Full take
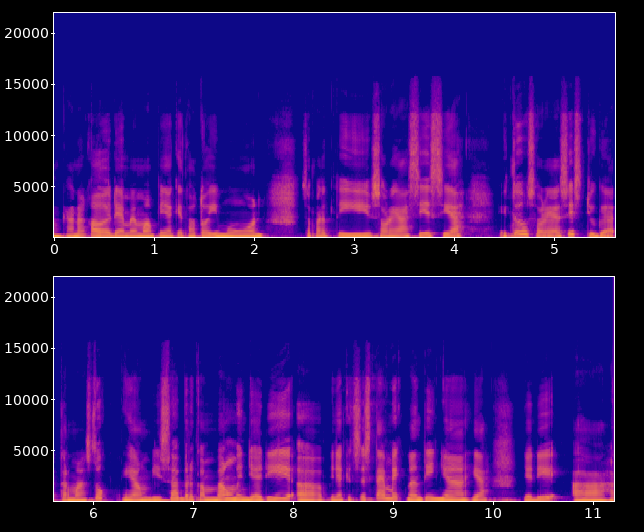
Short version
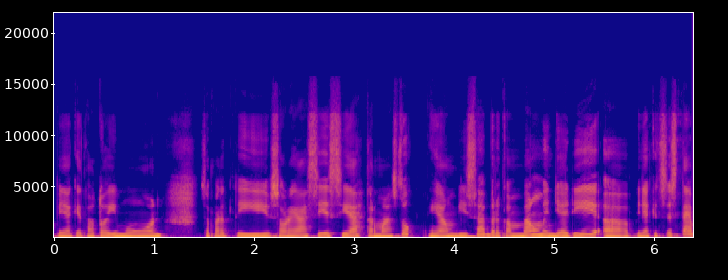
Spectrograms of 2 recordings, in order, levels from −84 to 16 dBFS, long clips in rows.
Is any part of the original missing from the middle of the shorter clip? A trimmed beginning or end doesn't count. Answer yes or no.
yes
